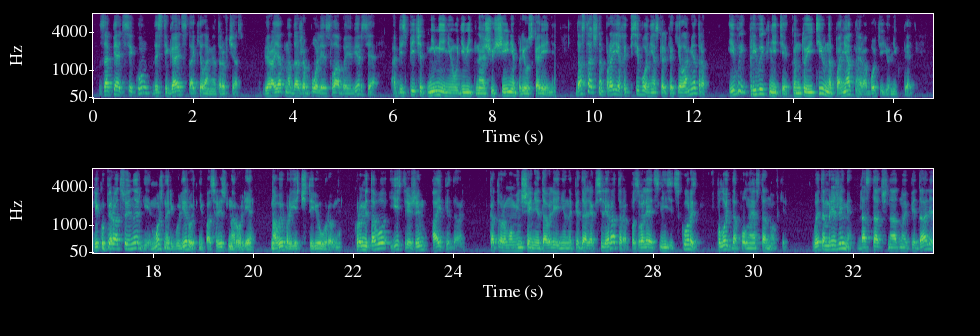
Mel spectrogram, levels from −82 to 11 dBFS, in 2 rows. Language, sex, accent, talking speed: Russian, male, native, 125 wpm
